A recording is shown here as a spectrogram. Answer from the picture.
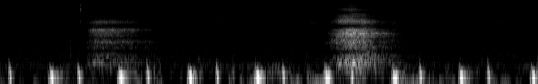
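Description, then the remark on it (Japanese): A steady heartbeat thumps in a regular rhythm while two people hold each other in a hug, with soft breathing sounds rising and falling over it twice. “こうして抱きしめ合ってるとドキドキするね。胸のキュンキュンやばいのわかる？”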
